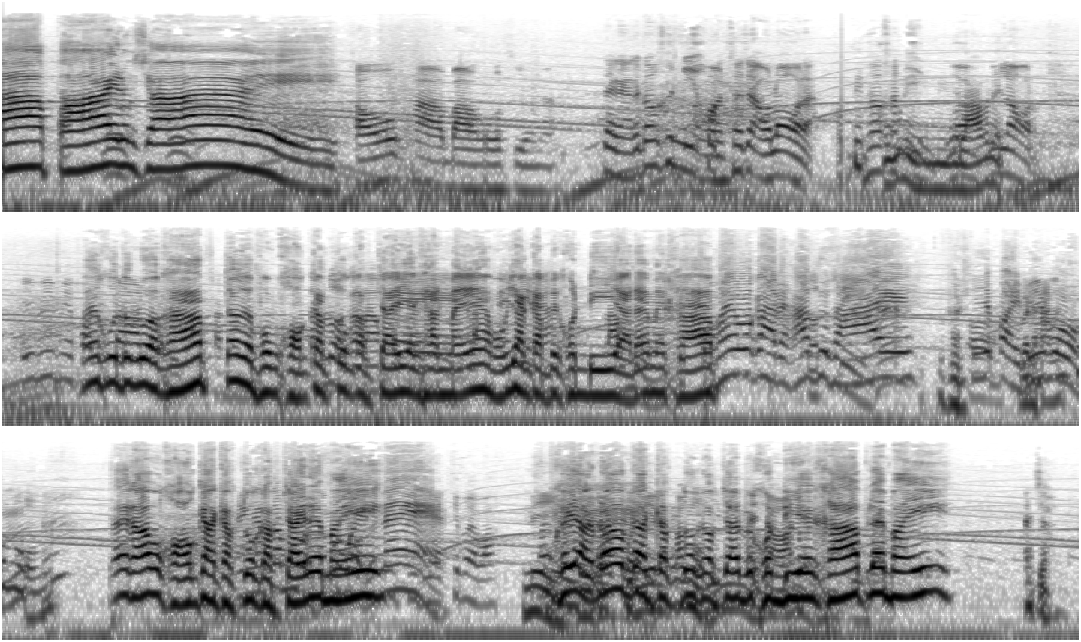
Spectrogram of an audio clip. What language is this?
Thai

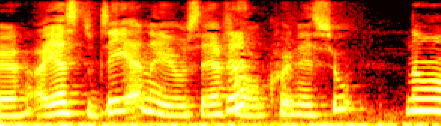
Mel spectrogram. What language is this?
Danish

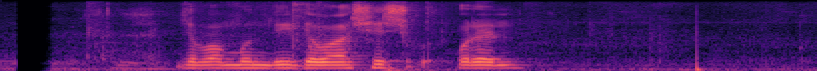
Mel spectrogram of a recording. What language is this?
Bangla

